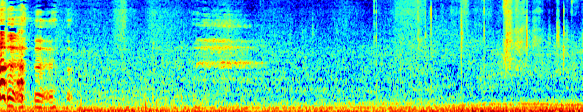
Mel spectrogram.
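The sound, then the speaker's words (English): Steady low rumble of cars creeping past in a big traffic jam in Lynchburg, engines droning for several seconds, with a brief faint squeal rising over the noise partway through. “Big traffic jam in Lynchburg.”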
